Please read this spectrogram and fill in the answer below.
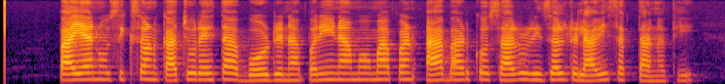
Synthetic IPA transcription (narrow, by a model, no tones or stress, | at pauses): pajanũʃɪksəɳ̃kat͡ʃũɾəɦt̪aboɾɖnapəɾiɽ̃amomãpəɳaɓaɽkosaɾũɾɪzəlʈlaʋiʃək̚t̪anət̪ʰi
